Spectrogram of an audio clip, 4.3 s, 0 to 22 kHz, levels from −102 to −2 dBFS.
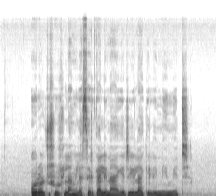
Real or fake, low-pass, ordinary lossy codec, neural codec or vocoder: fake; 19.8 kHz; none; vocoder, 48 kHz, 128 mel bands, Vocos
